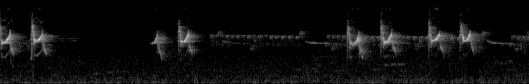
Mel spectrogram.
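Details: Cisem lure combining two birds: pairs of sharp, high down-slurred chirps, a faint whistled trill, then a closing run of four quick chirps.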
